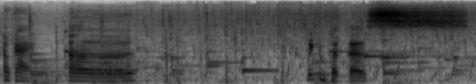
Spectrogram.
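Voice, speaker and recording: A woman's voice: on the low side, steady tone, very slow. A woman streaming a video game, chatting playfully and laughing often. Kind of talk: casual let's-play commentary. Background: game music.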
